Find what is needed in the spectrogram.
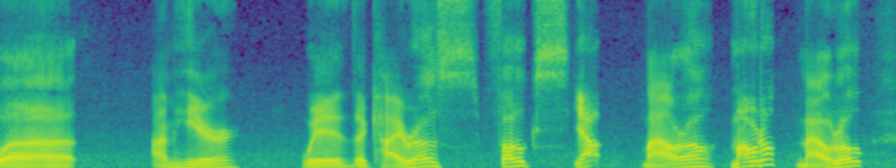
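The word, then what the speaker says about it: Kairos: i r o s Kyros that's how we pronounce it we have a Greek person in the team so it turns out it's not the proper way to pronounce it in Greek but who cares right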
